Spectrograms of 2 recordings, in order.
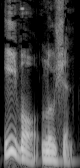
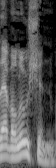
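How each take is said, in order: First: It is said in an English accent. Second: It is said in the speaker's own accent.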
